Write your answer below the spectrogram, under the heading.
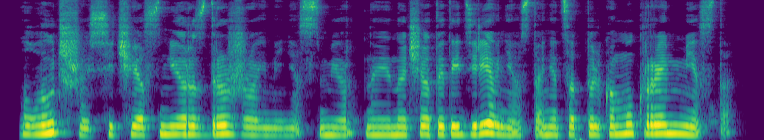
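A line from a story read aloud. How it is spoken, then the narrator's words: Hissed through teeth. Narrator (Russian): сквозь зубы процедил демон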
